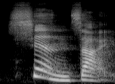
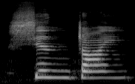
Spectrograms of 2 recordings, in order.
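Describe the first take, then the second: First: The first syllable falls in pitch. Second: The first syllable stays high and level. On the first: The speaker calls it right. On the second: The speaker calls it wrong.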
